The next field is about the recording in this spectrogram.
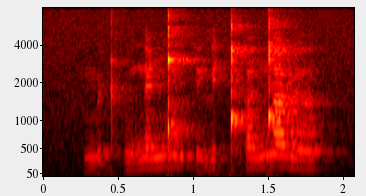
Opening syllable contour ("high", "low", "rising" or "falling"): low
